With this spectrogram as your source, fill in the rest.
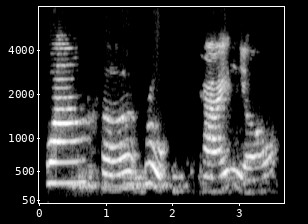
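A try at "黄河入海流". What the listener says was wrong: Sedikit saja untuk nada 3 hai. Jadi dia agak turun ya, karena sesuai tandanya dia turun ke bawah, baru nyambung sampingnya. Huang he ru hai liu. Ya, huang nada 2 ya. Huang he ru hai liu.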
